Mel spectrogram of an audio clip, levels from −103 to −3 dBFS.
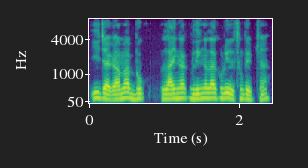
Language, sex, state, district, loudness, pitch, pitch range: Wancho, male, Arunachal Pradesh, Longding, -15 LUFS, 130 Hz, 130-140 Hz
